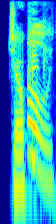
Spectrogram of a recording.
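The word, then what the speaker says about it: Jokić: Jokick. Jokick. Jokick. I can never remember how to pronounce his last name.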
